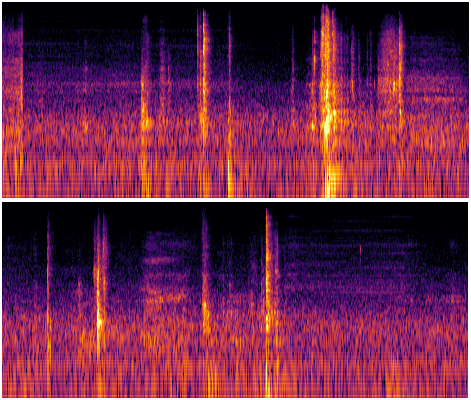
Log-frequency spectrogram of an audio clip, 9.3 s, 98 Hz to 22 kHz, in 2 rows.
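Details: Commodore 1541 floppy drive, badly damaged, under repair: quiet background broken by scattered sharp ticks and clatters as the head steps in and out without settling, failing to read the disk; fault possibly ROM or temperature-related, unconfirmed.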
